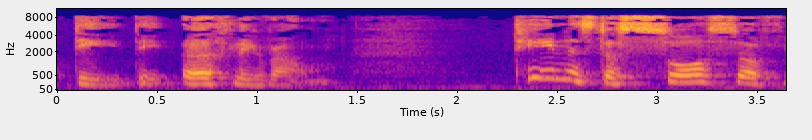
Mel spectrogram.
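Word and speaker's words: tien (天): So this concept, it's pronounced tien in Cantonese or tian in Mandarin.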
